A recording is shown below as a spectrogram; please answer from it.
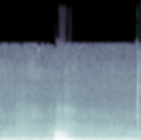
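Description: Steady low background noise, with one short voiced sound from a person, a brief hum or sob, about a second in.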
